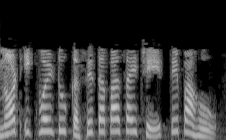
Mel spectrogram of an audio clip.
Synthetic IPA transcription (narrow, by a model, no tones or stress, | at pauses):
nɔʈikʋəɭʈukəset̪əpasajt͡ɕet̪epaɦo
